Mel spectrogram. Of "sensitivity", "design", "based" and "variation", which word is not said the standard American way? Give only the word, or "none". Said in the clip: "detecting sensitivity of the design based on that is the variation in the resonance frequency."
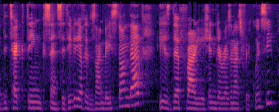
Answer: variation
